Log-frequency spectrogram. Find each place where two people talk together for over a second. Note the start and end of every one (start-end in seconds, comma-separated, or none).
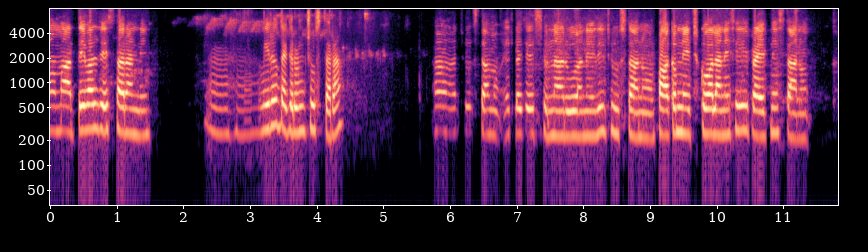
none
